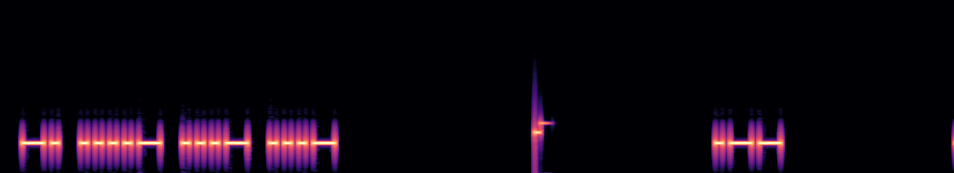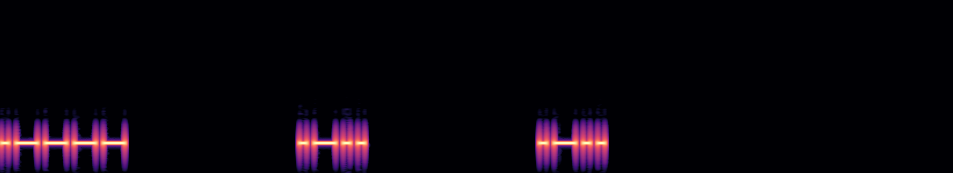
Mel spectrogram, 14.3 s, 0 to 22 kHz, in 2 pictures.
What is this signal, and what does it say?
Morse code, heard as a keyed tone, about 22 wpm, spaced as for 9 wpm, 700 Hz. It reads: N4VV W1LL
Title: USA Call Signs - 4 Characters - 8x Character Spacing - 22wpm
